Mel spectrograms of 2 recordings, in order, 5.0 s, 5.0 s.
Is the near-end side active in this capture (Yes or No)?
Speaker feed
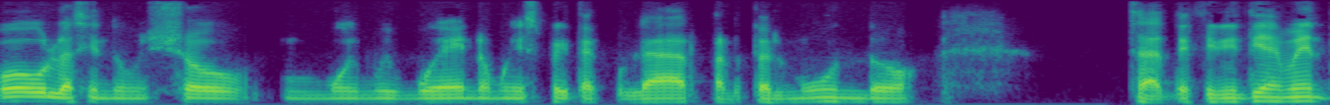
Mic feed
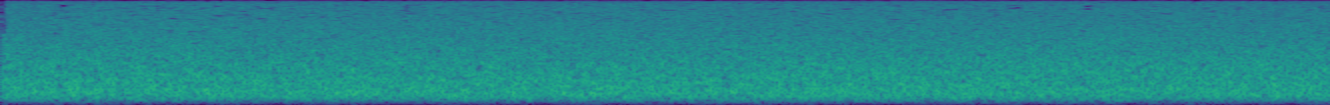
No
